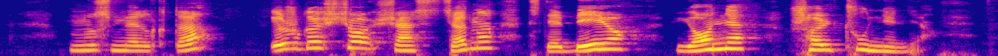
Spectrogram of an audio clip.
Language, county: Lithuanian, Kaunas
